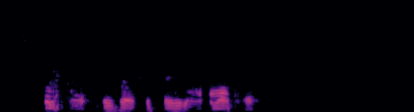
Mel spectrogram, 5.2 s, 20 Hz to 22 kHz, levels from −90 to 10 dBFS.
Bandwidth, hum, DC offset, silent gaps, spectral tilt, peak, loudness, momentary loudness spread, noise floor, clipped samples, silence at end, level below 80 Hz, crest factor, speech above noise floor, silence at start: 3.5 kHz; none; under 0.1%; none; -10 dB/octave; -26 dBFS; -45 LUFS; 10 LU; under -90 dBFS; under 0.1%; 2 s; -82 dBFS; 20 dB; over 47 dB; 0.55 s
